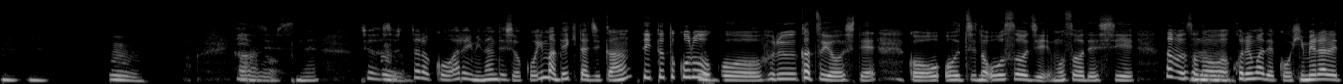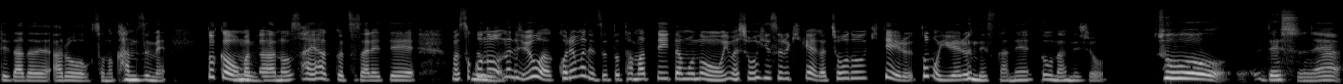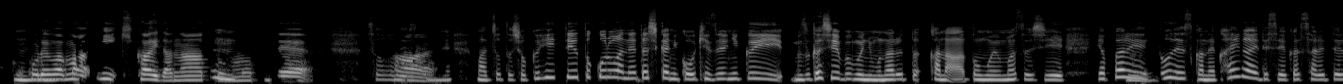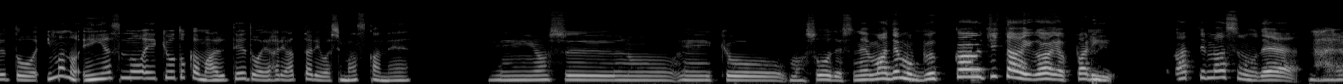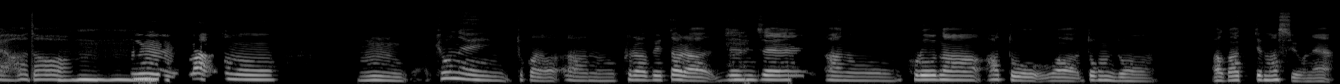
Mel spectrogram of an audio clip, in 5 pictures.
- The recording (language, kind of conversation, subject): Japanese, advice, 失業によって収入と生活が一変し、不安が強いのですが、どうすればよいですか？
- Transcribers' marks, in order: other background noise; other noise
